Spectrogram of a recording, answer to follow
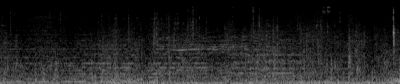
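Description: Background score music with horses' hooves galloping, from an animated episode's soundtrack.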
